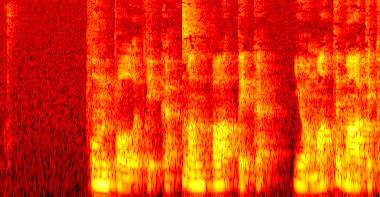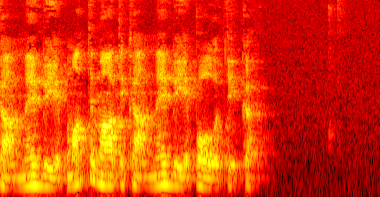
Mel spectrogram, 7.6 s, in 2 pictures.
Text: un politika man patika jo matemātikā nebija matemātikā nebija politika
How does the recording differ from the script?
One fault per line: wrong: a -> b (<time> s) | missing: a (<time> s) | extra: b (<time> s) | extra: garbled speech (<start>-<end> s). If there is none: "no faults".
no faults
